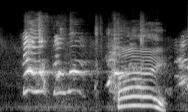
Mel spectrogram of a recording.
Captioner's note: child shouts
